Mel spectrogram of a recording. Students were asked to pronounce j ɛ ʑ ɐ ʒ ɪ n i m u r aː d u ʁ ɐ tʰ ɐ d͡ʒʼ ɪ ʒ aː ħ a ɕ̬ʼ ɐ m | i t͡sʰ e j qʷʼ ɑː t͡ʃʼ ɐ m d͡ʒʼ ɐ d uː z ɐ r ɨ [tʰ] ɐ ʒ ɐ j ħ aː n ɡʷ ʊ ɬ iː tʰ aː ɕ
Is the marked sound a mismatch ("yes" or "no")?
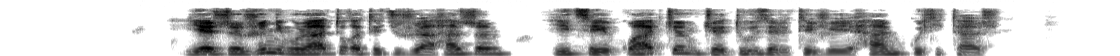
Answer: no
